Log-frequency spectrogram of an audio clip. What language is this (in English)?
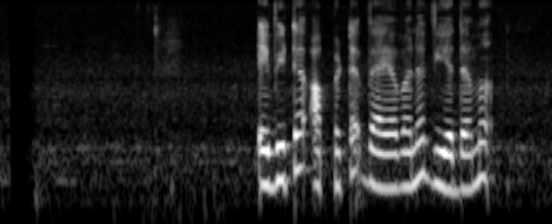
Sinhala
